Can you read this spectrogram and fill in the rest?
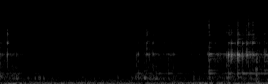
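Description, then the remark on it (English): Someone sips coffee from a mug, with quiet ceramic clinks and soft handling noises, the brightest chink near the end. It is faint, with no talking. “Let me drink some more coffee.”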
